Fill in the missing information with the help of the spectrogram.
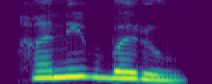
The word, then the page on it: ಹನಿಬ್ಬರು: Kannada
